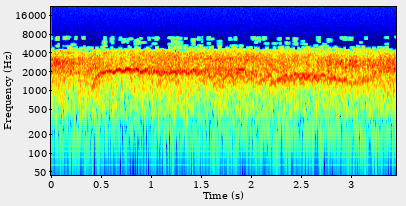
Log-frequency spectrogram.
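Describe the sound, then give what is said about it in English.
Coach horses neigh and whinny in alarm as the lead horse panics coming off a bridge and pulls the rig to the right, shrill wavering cries rising and falling over a dense, noisy background, loud with no pause throughout. “Coming off the bridge, the lead horse panicked, pulling the whole rig to the right, so that what was coming was inevitable.”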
